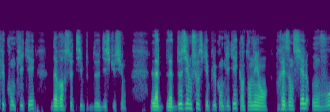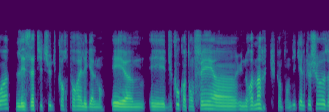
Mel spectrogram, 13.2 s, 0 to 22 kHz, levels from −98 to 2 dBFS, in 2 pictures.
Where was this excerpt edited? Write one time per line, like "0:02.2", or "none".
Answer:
0:05.4
0:06.8
0:08.7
